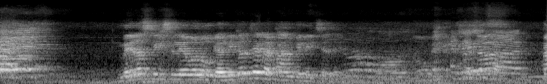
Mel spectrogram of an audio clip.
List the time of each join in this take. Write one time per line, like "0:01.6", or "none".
0:04.5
